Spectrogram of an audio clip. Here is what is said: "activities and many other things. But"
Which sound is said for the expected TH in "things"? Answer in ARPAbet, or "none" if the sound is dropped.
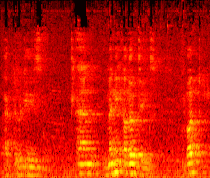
T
